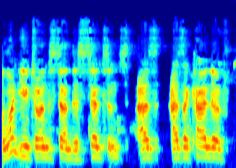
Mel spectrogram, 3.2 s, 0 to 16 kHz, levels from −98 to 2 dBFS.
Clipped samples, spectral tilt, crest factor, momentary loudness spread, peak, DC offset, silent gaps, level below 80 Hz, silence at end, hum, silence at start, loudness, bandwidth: under 0.1%; -3.5 dB/octave; 18 dB; 5 LU; -4 dBFS; under 0.1%; none; -72 dBFS; 0.15 s; none; 0.05 s; -19 LUFS; 11 kHz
